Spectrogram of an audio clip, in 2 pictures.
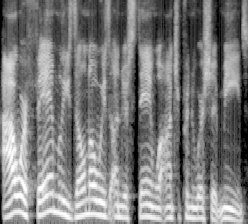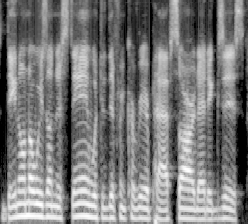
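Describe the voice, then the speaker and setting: Speaking fast in a fairly high voice, a podcast co-host with a New York Bronx accent keeps up an enthusiastic, casual interview, checking in with "right?" again and again. The recording is dry, with clean studio sound.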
